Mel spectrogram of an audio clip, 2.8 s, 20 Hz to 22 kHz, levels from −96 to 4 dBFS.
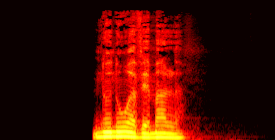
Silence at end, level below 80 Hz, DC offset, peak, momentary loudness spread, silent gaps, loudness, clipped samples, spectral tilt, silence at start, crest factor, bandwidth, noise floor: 0.9 s; -48 dBFS; under 0.1%; -2 dBFS; 12 LU; none; -17 LUFS; under 0.1%; -8.5 dB/octave; 0.95 s; 16 dB; 14.5 kHz; -73 dBFS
